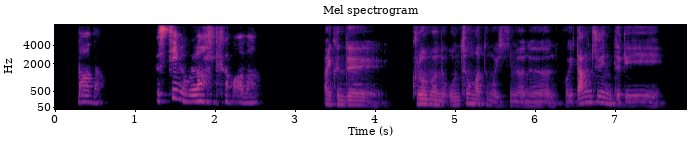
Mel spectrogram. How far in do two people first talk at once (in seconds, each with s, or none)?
none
